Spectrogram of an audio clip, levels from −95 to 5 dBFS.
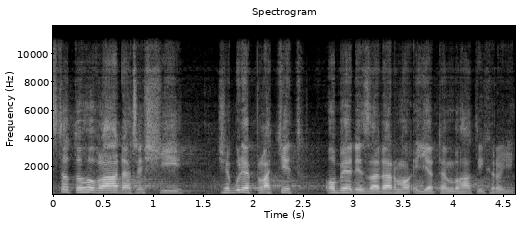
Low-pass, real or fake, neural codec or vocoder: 10.8 kHz; fake; vocoder, 44.1 kHz, 128 mel bands, Pupu-Vocoder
